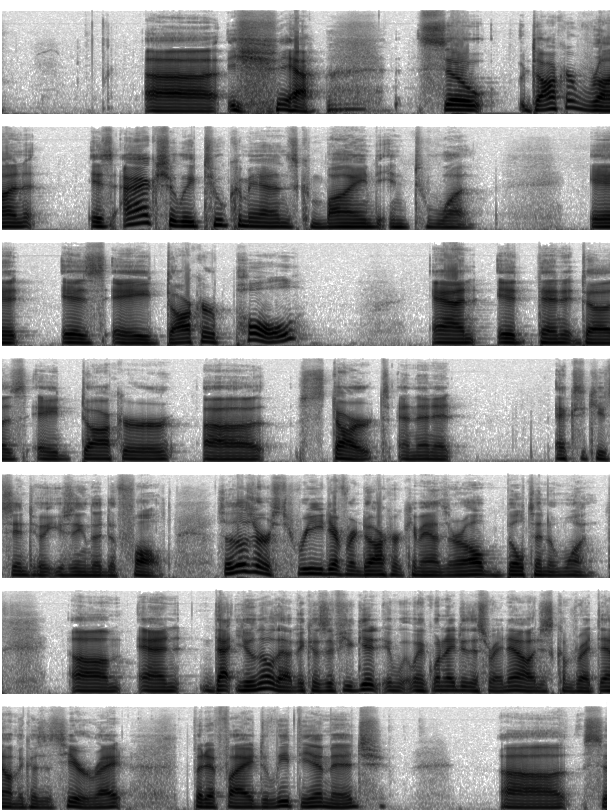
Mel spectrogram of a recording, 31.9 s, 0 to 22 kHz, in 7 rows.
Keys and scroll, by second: 0.0 k, 0.6 k, 25.6 Return, 28.4 ctrl+c, 29.3-31.9 typing.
